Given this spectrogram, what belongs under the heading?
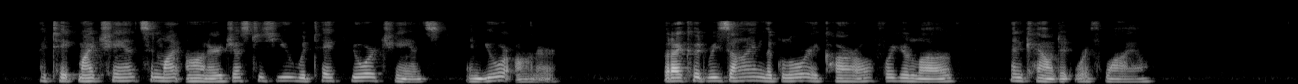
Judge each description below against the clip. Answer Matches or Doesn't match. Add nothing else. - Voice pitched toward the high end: Doesn't match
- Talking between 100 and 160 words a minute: Matches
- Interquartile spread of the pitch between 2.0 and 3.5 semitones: Matches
